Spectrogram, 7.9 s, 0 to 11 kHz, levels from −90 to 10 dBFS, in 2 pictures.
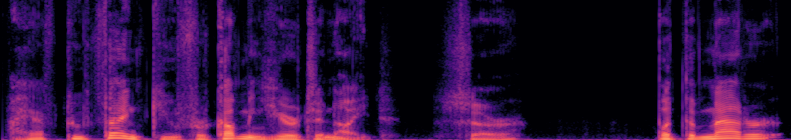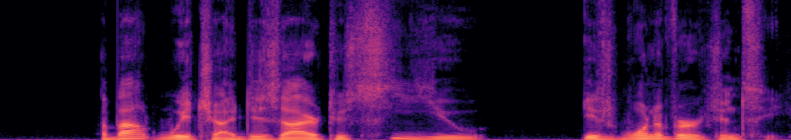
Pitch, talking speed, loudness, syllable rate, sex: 105 Hz, 190 wpm, -19 LUFS, 5.8 syllables/s, male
